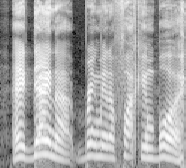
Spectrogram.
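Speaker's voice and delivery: put-on high, loud, belted Cuban accent. Imagining Joshua coming to fight and addressing Dana, in a Yoel Romero voice with a Cuban accent. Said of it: "come to fight with a Cuban accent".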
